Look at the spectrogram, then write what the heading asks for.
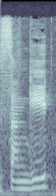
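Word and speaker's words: sangeet: for both families and that's called a sangit or if you want to pronounce it properly the sangit and that's what's going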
